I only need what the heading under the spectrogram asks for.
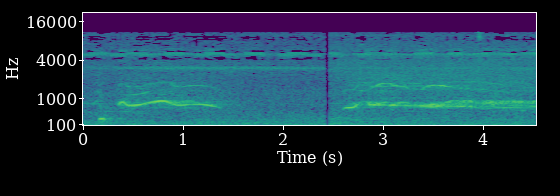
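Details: Jackal giving two long, wavering, quavering wails, each sliding up and down in pitch and holding for about a second, separated by a brief cut, over a steady high insect drone in the background.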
